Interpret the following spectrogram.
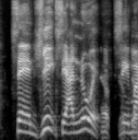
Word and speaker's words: Sanjit: Sanjit. Sanjit.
